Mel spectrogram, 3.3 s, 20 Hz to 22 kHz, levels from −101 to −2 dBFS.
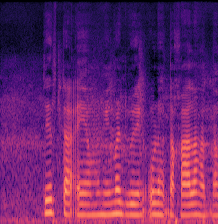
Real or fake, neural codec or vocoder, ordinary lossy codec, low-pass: fake; codec, 44.1 kHz, 7.8 kbps, Pupu-Codec; none; none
